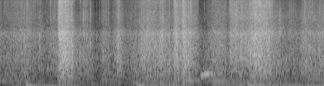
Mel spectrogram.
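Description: Tissue paper rustling and crinkling as it is pulled back inside a gift box, in uneven bursts. Under it runs background music with a deep bass beat.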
